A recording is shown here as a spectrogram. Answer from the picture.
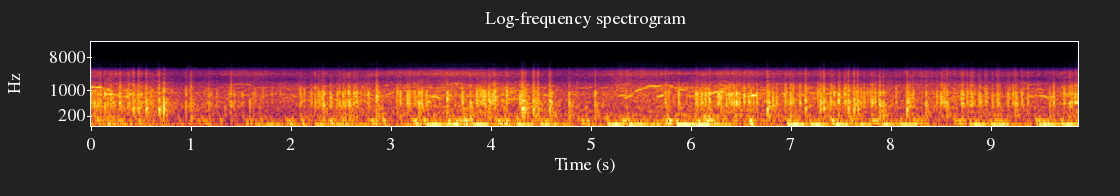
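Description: Fireworks display with aerial shells launching and bursting overhead, and continuous rapid crackling and popping throughout.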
